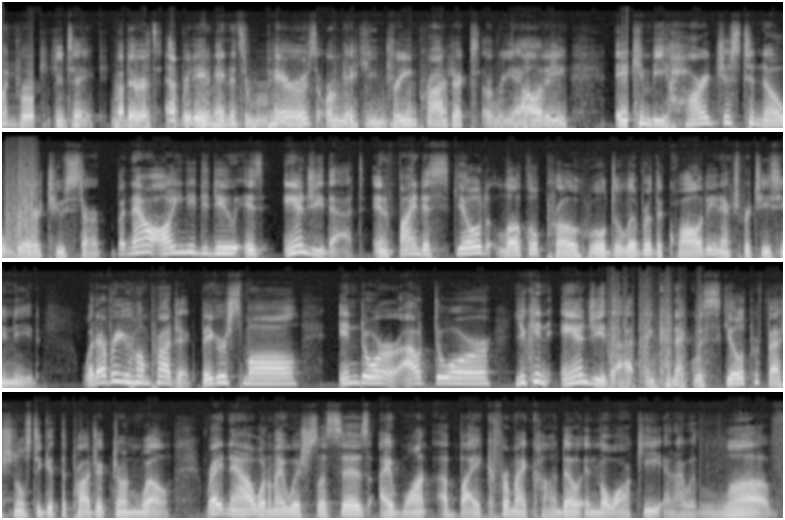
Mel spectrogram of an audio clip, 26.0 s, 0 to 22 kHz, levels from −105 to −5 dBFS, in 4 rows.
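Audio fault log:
0.01–5.21 s, robotic sound from repeated short buffers: The speech turns into a rigid, metallic buzz fixed at 133 Hz that still loosely tracks the syllables, ending just before "can be hard just". The likely cause is audio arriving too seldom, with the gaps filled by looping the last fragment, about 7.5 ms long, so roughly half the real sound is skipped. Unlike crackle, the buzz has a steady pitch and never breaks into random clicks.
6.53–6.80 s and 18.06–18.86 s, loose connector crackle: Irregular bursts of crackle and scratching cut into the signal, the first between "hard just to know" and "to start", the second just before "skilled professionals to get". A contact making and breaking rapidly chops the audio, which is heard as crackle. Unlike the buffer repetition, these bursts have no steady pitch and follow no regular rhythm.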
